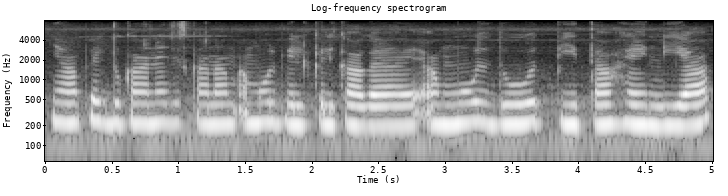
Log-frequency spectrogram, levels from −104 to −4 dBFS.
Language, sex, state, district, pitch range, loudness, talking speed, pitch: Hindi, female, Punjab, Pathankot, 210-220 Hz, -15 LUFS, 215 wpm, 210 Hz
